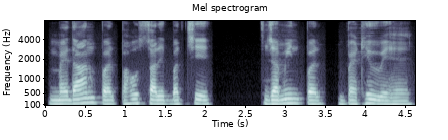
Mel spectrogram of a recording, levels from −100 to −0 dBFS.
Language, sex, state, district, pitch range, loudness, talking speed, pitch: Hindi, male, Manipur, Imphal West, 130-150 Hz, -18 LUFS, 130 wpm, 135 Hz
